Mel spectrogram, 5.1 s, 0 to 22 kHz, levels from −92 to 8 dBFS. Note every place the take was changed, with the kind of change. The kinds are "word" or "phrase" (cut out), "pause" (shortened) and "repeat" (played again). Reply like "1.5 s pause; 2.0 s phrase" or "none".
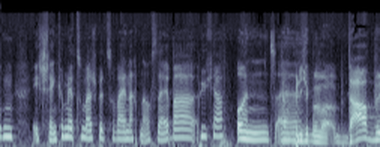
2.6 s word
